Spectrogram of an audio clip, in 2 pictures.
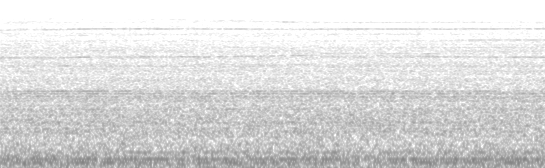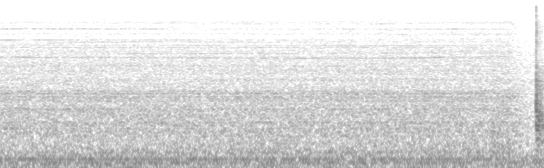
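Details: CPAP machine sound test, run with humidifier and hose attached, no mask, measured with a phone noise app: steady, even airflow hiss and low hum with no breathing sounds.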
